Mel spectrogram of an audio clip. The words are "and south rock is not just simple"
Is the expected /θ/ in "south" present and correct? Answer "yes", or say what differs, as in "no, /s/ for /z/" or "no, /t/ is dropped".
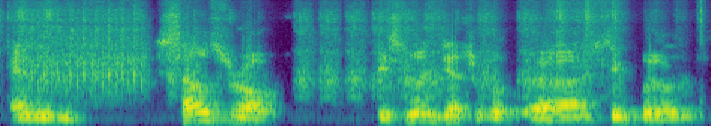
no, /s/ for /θ/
